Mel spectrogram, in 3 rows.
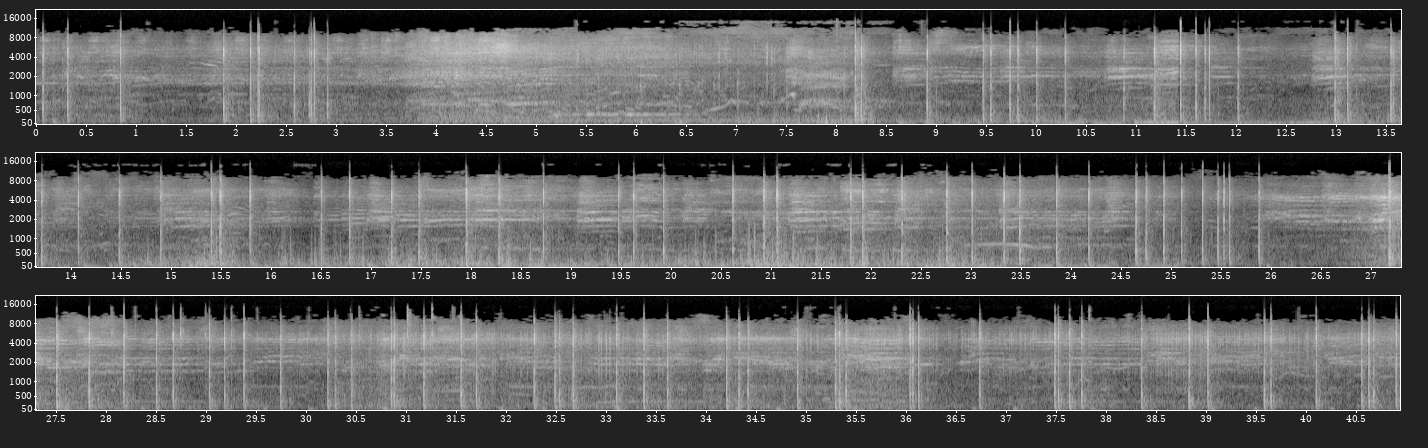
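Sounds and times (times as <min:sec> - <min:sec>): fireworks bangs and crackles: 0:00.0 - 0:40.9
music: 0:00.0 - 0:40.9
voices: 0:00.0 - 0:40.9.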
